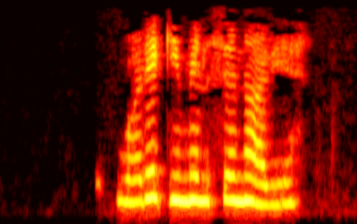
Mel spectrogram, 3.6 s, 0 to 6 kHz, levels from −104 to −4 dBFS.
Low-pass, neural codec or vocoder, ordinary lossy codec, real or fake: 5.4 kHz; vocoder, 24 kHz, 100 mel bands, Vocos; MP3, 24 kbps; fake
